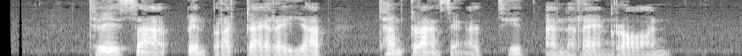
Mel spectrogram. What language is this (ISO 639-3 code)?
tha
